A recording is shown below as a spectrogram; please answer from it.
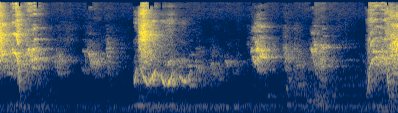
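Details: Male Indian ringneck parrot, a pet, mimicking speech: a few hoarse, breathy voice-like syllables with broad noisy bands and a lower sustained tone, separated by short pauses.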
